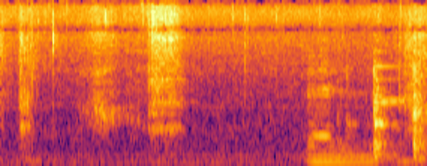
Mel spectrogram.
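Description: Chana dal is tempered in hot sesame oil alongside urad dal, producing a soft intermittent sizzle and stirring that swells into a louder burst near the end.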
